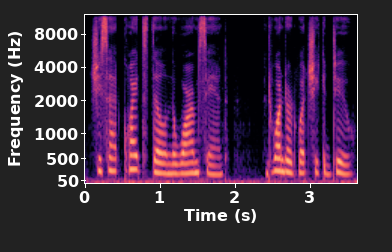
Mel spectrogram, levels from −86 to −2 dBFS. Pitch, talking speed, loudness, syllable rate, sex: 215 Hz, 230 wpm, -20 LUFS, 5.6 syllables/s, female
